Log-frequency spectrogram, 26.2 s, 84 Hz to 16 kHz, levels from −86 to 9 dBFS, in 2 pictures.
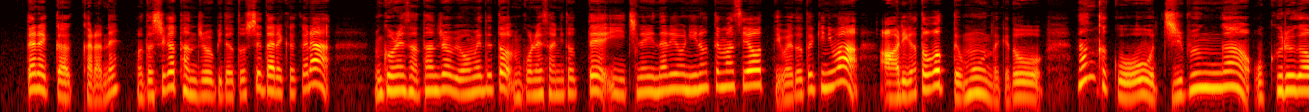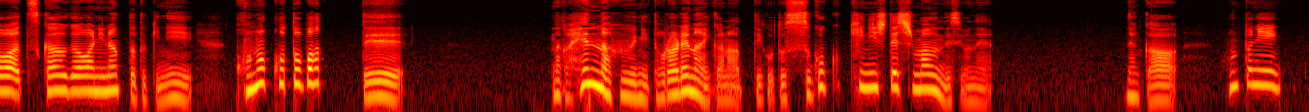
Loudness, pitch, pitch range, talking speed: -26 LUFS, 230 Hz, 185-265 Hz, 340 characters per minute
